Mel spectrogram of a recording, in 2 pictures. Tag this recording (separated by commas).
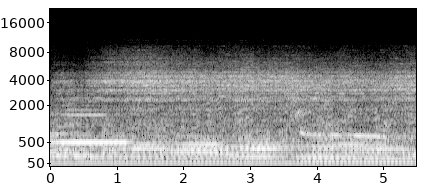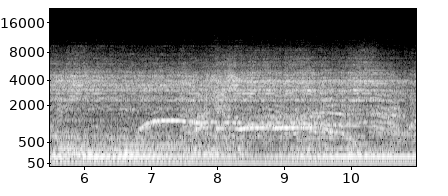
Acoustic guitar, Musical instrument, Plucked string instrument, Music, Guitar, Speech, Electric guitar, Strum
